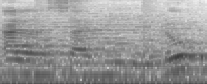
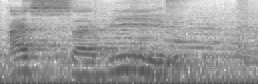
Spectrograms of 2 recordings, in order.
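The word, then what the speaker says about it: السبيل: Di sini bukan al-sabilu tapi langsung masuk ke huruf sin, bunyinya jadi as-sabil.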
